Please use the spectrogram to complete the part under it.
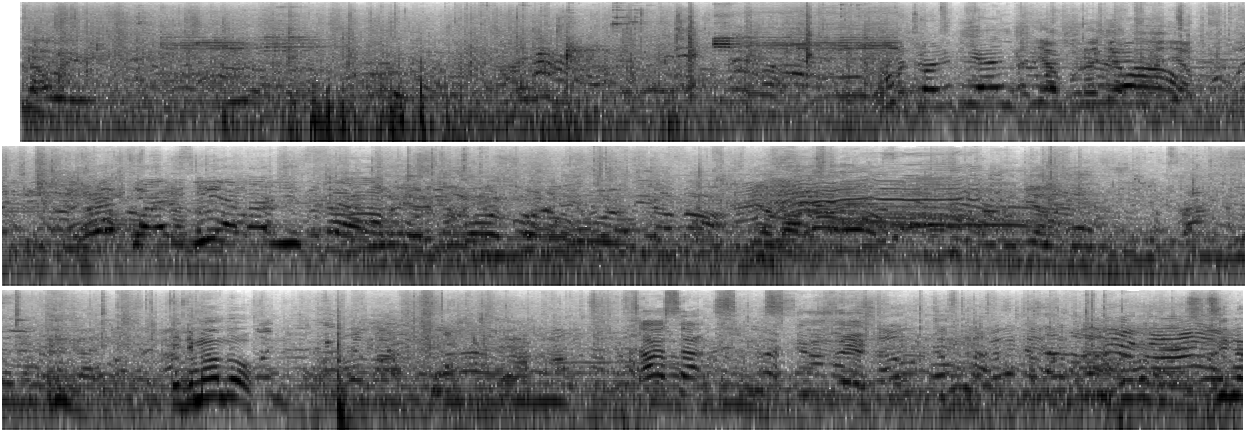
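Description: A crowd murmurs and shouts.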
